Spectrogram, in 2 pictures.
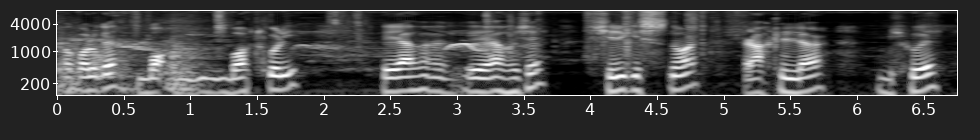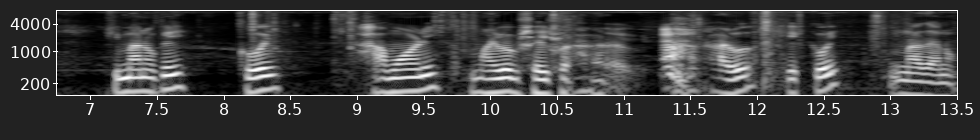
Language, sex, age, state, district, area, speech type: Assamese, male, 30-45, Assam, Majuli, urban, spontaneous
